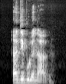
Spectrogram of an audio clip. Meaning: ever-present, unbudgeable, unoustable, ununseatable (unremovable from a position, especially from a position of power)
- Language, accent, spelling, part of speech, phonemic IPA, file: French, France, indéboulonnable, adjective, /ɛ̃.de.bu.lɔ.nabl/, LL-Q150 (fra)-indéboulonnable.wav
